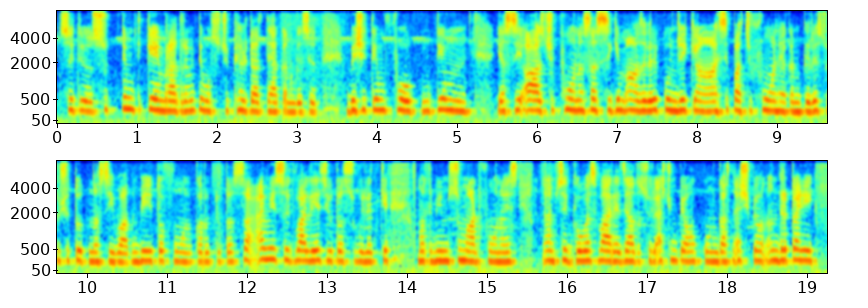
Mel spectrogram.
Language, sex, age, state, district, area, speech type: Kashmiri, female, 45-60, Jammu and Kashmir, Anantnag, rural, spontaneous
